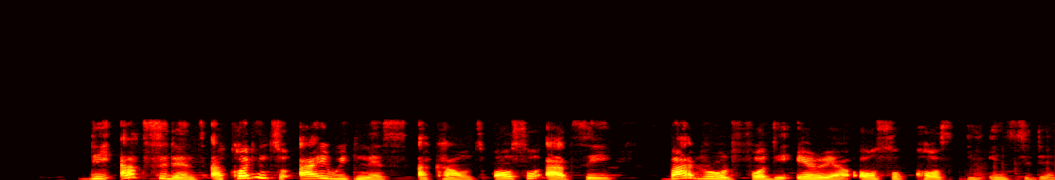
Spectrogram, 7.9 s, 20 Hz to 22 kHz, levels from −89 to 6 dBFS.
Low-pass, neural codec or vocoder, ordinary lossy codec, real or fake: 7.2 kHz; none; none; real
